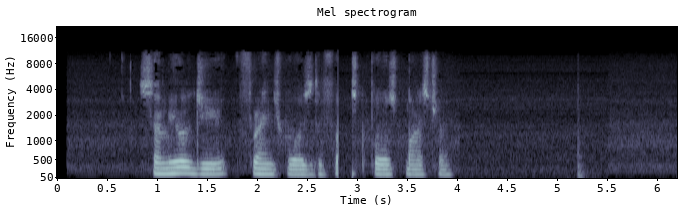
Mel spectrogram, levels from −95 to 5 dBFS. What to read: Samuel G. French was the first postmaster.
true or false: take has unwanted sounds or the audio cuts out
true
